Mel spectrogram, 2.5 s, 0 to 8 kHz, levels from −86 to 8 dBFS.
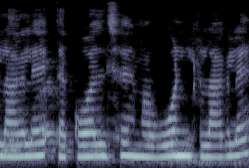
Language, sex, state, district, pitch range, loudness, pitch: Maithili, female, Bihar, Saharsa, 205-220 Hz, -20 LUFS, 210 Hz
